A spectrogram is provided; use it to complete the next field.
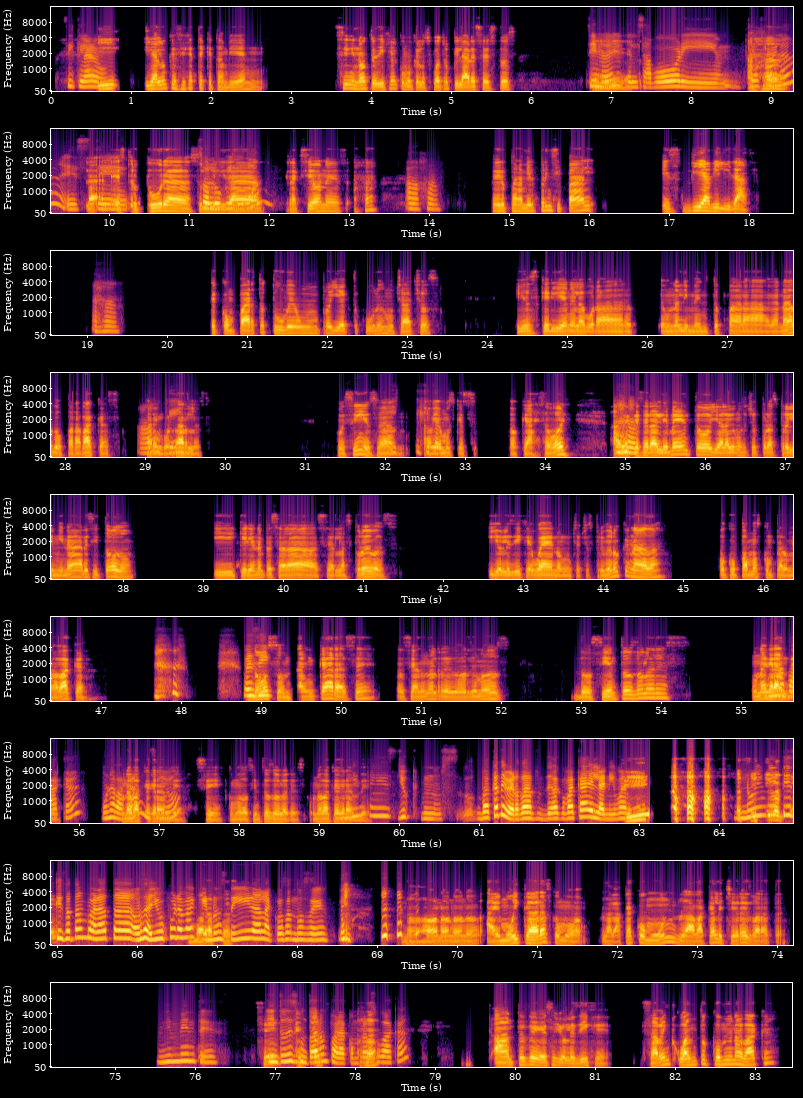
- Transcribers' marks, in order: chuckle; chuckle; laugh; surprised: "¡No inventes, que está tan barata!"; chuckle; other background noise
- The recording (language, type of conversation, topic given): Spanish, podcast, ¿Cómo sueles crear recetas nuevas sin seguir instrucciones?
